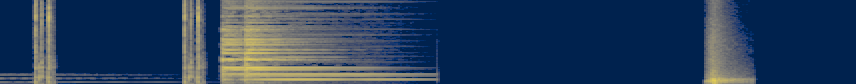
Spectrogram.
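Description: Subscribe-button sound effect: a mouse click, then a quick double click followed by a bell-like ding that rings out for about a second and a half. A short thump comes near the end.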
